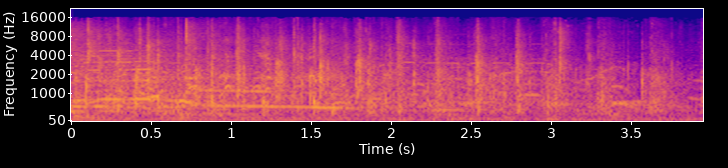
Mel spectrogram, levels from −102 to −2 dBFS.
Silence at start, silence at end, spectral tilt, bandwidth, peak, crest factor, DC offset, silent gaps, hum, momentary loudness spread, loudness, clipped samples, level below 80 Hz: 0 s; 0 s; -2 dB/octave; 16.5 kHz; -4 dBFS; 26 dB; under 0.1%; none; none; 10 LU; -27 LUFS; under 0.1%; -50 dBFS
